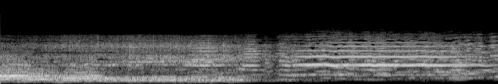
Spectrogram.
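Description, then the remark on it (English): A giant whale's huge, roaring sneeze blast, loud, surges into a sustained whooshing rush as a raft is blasted out, briefly dipping before swelling again, with ringing tonal layers riding over the noise. No one speaks. “I was right outside when that whale sneezed, and that raft shot out like a cannonball.”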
